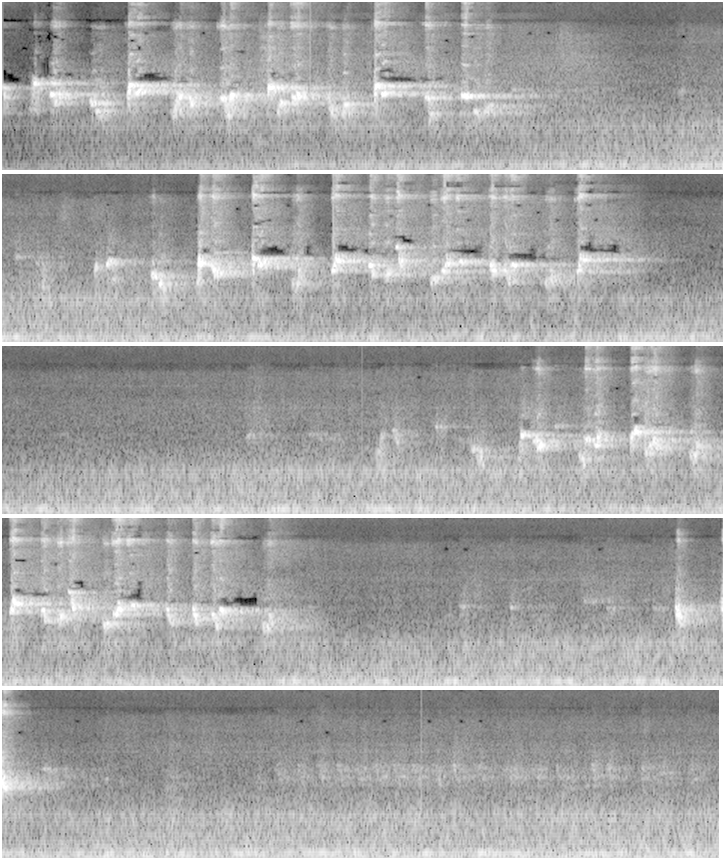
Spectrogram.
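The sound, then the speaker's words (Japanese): Birds calling at dawn around six in Kuta after a night thunderstorm, squawking and chirping in a few short bursts separated by pauses, over a steady low hum. “その時に鳴き始める鳥の声が可愛かったので録音しました。”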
